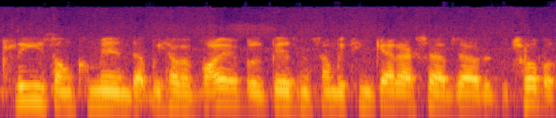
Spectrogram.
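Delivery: ordinary talk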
